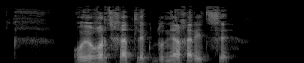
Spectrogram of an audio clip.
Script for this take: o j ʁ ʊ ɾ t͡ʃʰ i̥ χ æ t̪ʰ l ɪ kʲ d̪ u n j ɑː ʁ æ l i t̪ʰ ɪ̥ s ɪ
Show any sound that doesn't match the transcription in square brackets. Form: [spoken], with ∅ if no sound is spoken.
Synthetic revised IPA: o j ʁ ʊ ɾ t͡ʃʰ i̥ χ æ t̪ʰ l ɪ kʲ d̪ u n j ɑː [χ] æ [ɾ] i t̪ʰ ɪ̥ s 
